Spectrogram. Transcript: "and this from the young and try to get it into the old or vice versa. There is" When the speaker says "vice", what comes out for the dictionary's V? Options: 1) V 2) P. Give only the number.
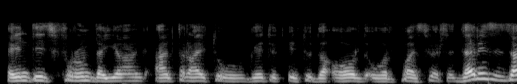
2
